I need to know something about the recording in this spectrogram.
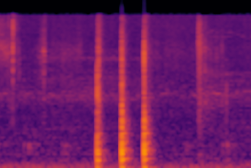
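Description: Trading cards rustle and click as they are flipped by hand.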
